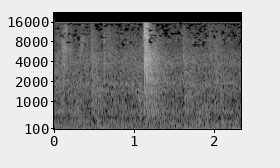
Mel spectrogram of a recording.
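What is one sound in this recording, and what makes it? A coin clicks down onto a metal surface.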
